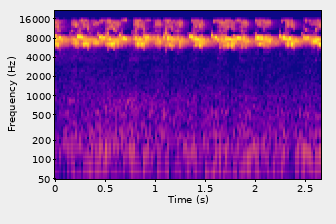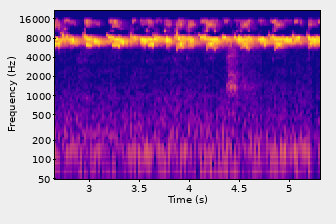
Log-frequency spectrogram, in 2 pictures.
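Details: Black redstart young in their nest in Portugal, eyes open and adult plumage developing, produce a constant, loud stream of very high sibilant squeaks in fast overlapping pulses, with a faint lower sound near the end.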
